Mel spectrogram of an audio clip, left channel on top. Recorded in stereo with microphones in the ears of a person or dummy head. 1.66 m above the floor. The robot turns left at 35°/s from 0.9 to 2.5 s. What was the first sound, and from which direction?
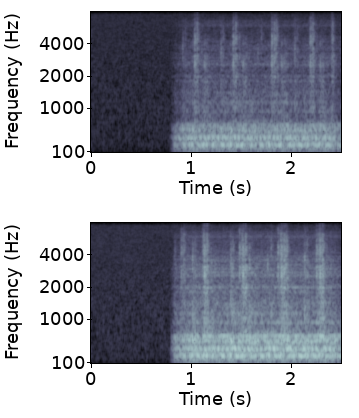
Only background noise.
